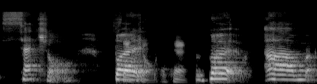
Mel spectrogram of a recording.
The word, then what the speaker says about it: Sechel: no it's it's perfectly fine it's it is pronounced seal but okay but um it's off but most people think it's it's saal so you got it you got it you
